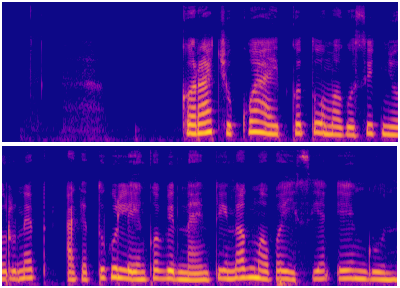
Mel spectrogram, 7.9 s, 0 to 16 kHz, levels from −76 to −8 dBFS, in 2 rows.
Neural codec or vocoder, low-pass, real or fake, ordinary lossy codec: vocoder, 44.1 kHz, 128 mel bands every 256 samples, BigVGAN v2; 14.4 kHz; fake; none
